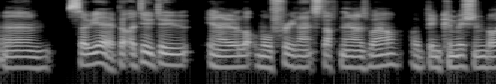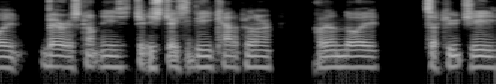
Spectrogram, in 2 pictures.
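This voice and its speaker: In a West Country accent, a man with a fairly low pitch talks at a moderate pace with fairly even intonation, and the sound is dry and close with no echo. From England. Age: 60s. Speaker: construction machinery blogger and journalist. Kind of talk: casual interview chat.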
